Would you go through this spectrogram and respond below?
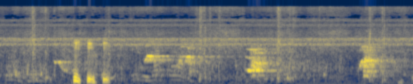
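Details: A Treeing Walker Coonhound gives loud, ringing tree barks in bursts over a steady background hiss, treed in a small flooded swamp in woods near Indianola, Mississippi, on a hot July evening after rain.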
